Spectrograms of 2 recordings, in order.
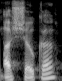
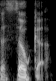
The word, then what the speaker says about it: Ahsoka: Ashoka? No, it's Ahsoka.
